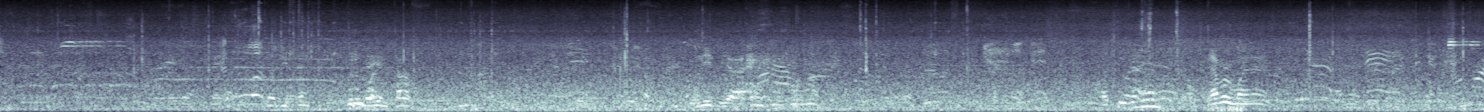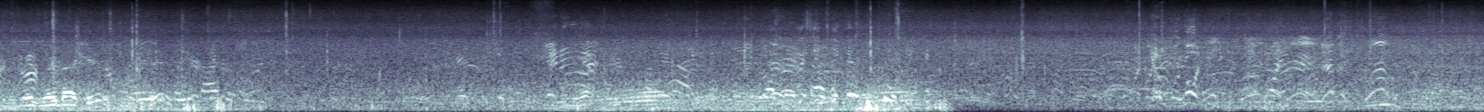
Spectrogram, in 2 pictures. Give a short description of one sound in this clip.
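Men and boys shout and call out across an open field.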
